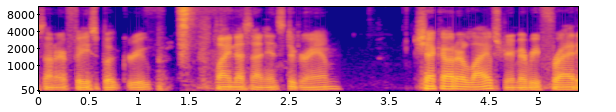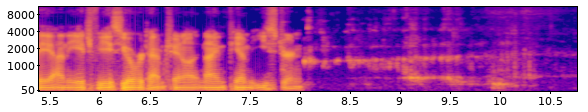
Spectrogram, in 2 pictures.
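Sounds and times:
speech: 0:00.0 - 0:03.1, 0:03.8 - 0:08.2
beer being poured into a glass: 0:08.0 - 0:10.7.

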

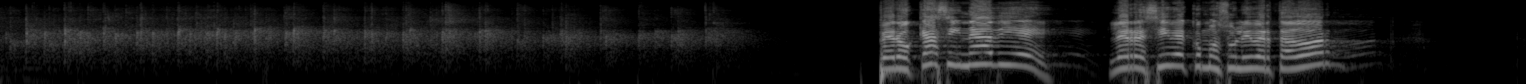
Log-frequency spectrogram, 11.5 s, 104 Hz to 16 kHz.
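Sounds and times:
audience applause: 0:00.0 - 0:05.6
speech: 0:06.7 - 0:10.0.

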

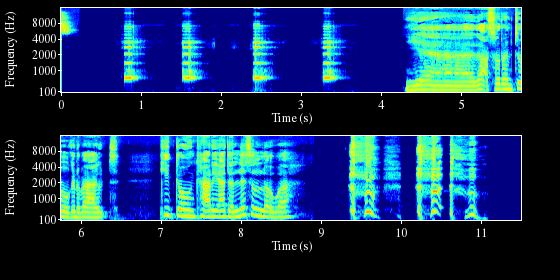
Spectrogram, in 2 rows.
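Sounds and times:
speech: 0:04.3 - 0:11.1
throaty coughs: 0:09.4 - 0:11.2.

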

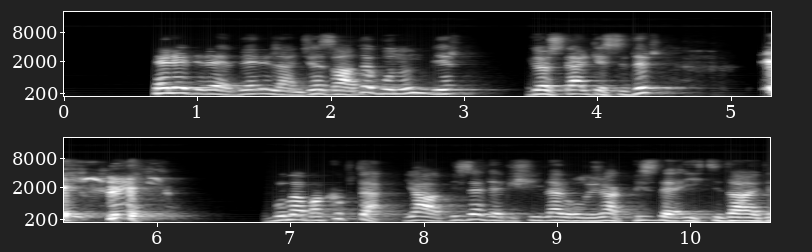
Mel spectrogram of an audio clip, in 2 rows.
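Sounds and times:
speech: 0:00.7 - 0:04.6, 0:06.9 - 0:10.5
person coughing: 0:05.2 - 0:06.2.

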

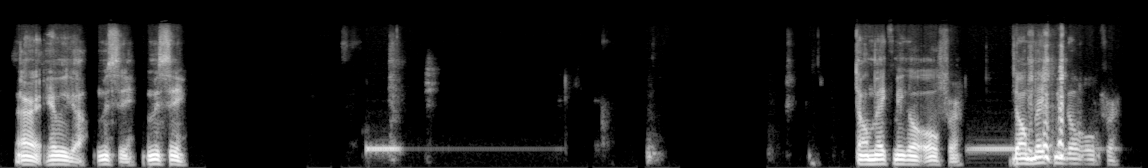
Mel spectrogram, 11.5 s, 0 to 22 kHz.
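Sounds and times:
speech: 0:00.2 - 0:01.9, 0:08.6 - 0:11.2
phone call electronic ringback tone: 0:03.7 - 0:04.2.

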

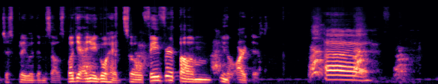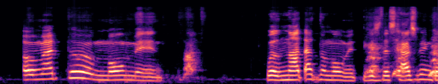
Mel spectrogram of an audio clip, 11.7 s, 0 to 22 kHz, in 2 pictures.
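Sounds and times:
speech: 0:00.0 - 0:03.6, 0:04.3 - 0:05.5, 0:06.2 - 0:08.6, 0:09.4 - 0:11.6
faint steady hum: 0:00.0 - 0:11.6
dog barking at home: 0:01.7 - 0:02.2, 0:02.8 - 0:03.4, 0:04.1 - 0:05.6, 0:08.2 - 0:08.6, 0:10.7 - 0:11.6.

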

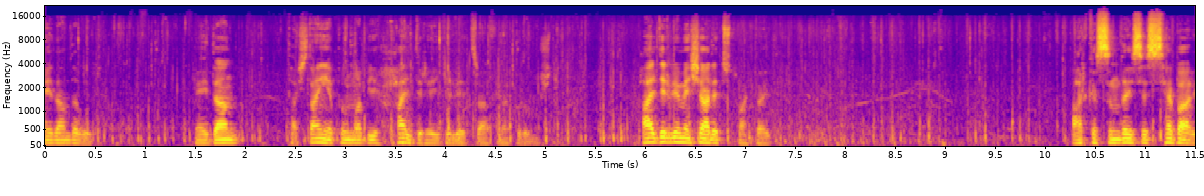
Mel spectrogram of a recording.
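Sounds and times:
speech: 0:00.0 - 0:00.8, 0:01.5 - 0:05.3, 0:06.0 - 0:07.4, 0:10.3 - 0:11.4
horse hooves clip-clopping on a hard surface in a town: 0:00.0 - 0:11.4
low murmur: 0:01.4 - 0:10.2
faint rising whistle-like tone: 0:07.8 - 0:09.2.

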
